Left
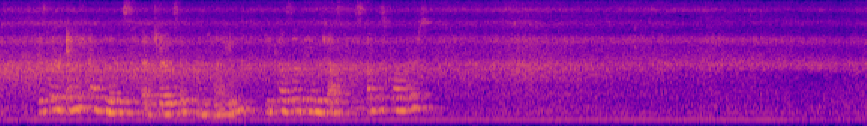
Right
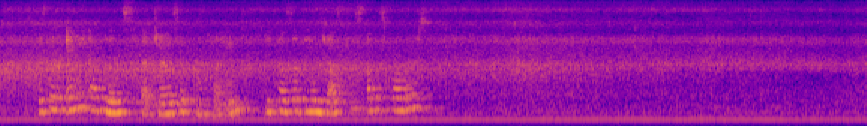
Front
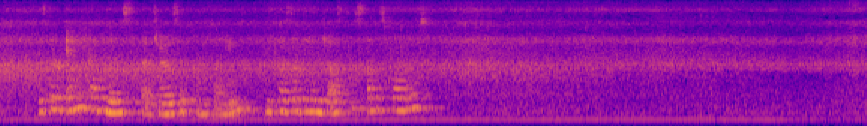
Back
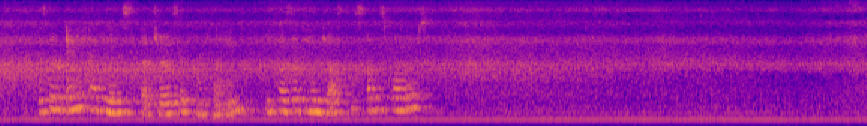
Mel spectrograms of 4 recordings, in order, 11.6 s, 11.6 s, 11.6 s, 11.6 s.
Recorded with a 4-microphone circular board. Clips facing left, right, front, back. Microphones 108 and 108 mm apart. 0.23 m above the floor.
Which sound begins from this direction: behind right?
A woman speaking, at 0.5 s.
